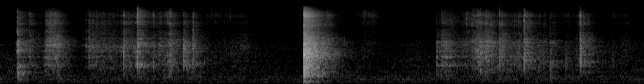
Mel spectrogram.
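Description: A long wooden-handled tool scraping and cutting into a spiral of foot-wedged clay on the floor, in rough, uneven strokes. One sharp, loud knock comes about three seconds in, then the scraping starts again.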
